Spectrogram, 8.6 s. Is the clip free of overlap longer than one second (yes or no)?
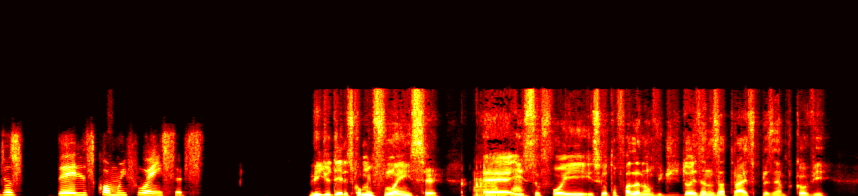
yes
